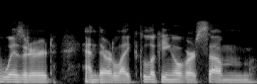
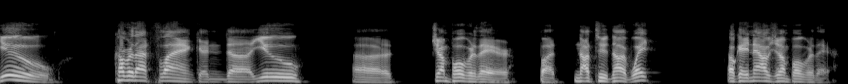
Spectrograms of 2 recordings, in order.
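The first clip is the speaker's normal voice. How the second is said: commanding dwarf field commander voice; 4 semitones higher than usual. Describing a dwarf in charge directing fighters in a battle, shouting dwarf commander. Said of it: "and he's like shouting".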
